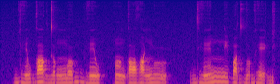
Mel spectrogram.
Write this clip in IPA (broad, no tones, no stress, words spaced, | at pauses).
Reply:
ɡʱẽwɡɒɡ doŋ͡moɡ bʱẽw kːõɡɒ ðˤæŋ͡mu | dʱẽ nːiɓɒdɡ͡boɡʱeɡ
